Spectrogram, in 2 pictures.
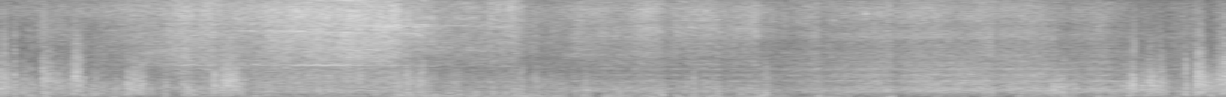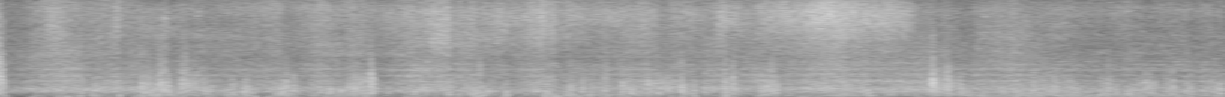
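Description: Diesel-hauled passenger train passing close by: the locomotives go by near the start, then a long rake of Pullman coaches rumbles past on the track, with heavy wind noise on the microphone.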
